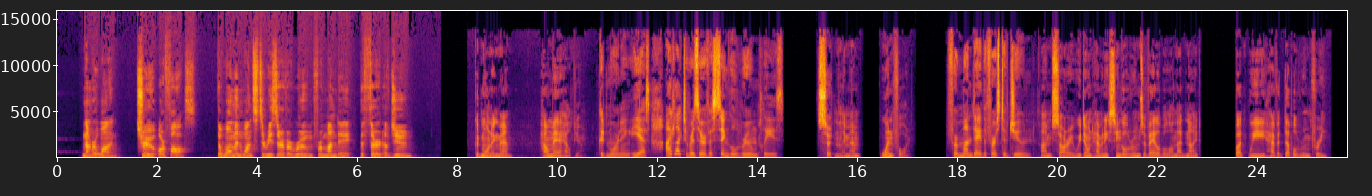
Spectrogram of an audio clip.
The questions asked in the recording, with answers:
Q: True or false? The woman wants to reserve a room for Monday, the 3rd of June.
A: The answer is false. She says, for Monday, the 1st of June.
